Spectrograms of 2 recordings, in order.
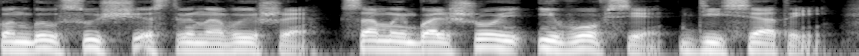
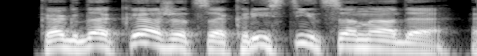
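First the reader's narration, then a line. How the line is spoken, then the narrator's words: Barked. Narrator (Russian): рявкнул я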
